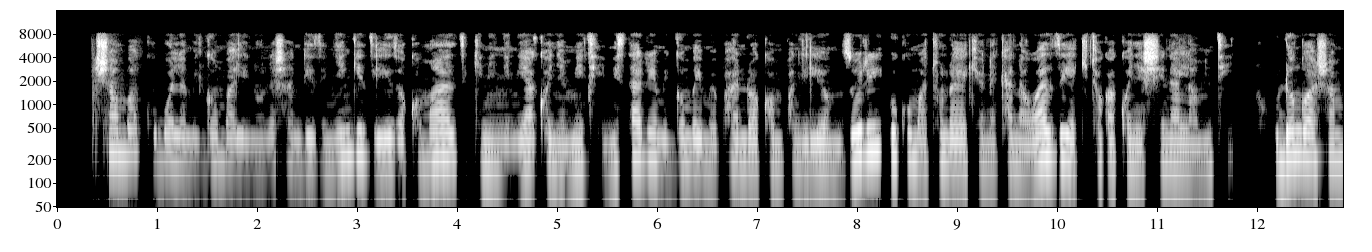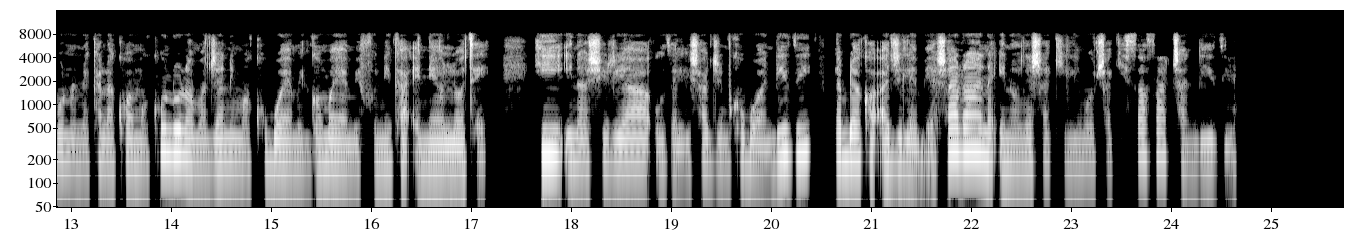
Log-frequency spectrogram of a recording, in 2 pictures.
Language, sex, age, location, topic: Swahili, female, 18-24, Nakuru, agriculture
